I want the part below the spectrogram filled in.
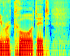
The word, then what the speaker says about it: record: Anyway, the way it's pronounced is record, on the record. So the record is the noun.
